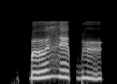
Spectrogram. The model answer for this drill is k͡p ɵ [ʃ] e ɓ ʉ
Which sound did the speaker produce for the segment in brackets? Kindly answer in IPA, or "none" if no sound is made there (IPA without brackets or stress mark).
z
